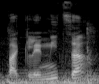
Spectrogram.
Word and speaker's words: Paklenica: La cosa es también que ahora ya es Parque Nacional de Paklenica. Bueno, para nosotros sería Paklenica, pero ellos la C la pronuncian así.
